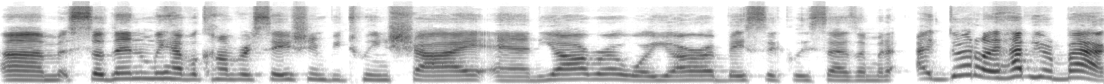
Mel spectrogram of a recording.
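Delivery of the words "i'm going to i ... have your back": put-on high voice sliding into Eastern European accent. Voicing Yara in a conversation with Shy, in a wrong Eastern European accent. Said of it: "that's the wrong accent".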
